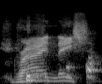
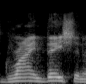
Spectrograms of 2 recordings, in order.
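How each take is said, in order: First: It is said as two separate words. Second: It is said as one blended word. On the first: The speaker calls it wrong. "I used to say it wrong" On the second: The speaker calls it right. "So it's Grindation"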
